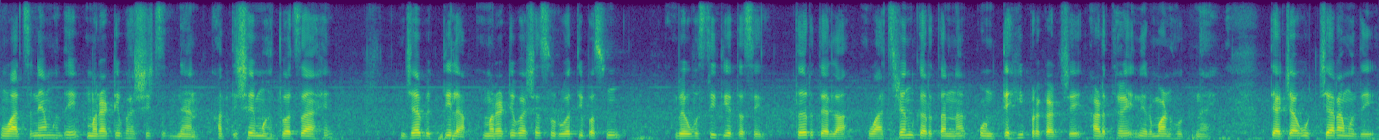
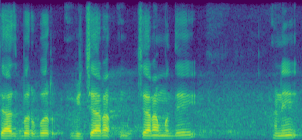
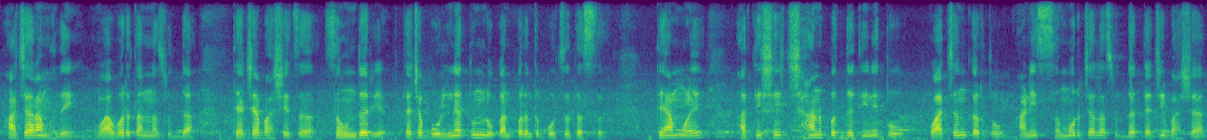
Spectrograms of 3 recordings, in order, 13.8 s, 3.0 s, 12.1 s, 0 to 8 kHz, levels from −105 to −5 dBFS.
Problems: constant background noise, background conversations at intervals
